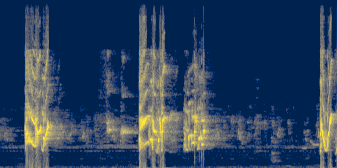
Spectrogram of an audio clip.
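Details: Fighter-type lovebird, biola PB creamino colour, chattering long ngekek used to train other lovebirds: loud, harsh, high-pitched rattling bursts about every second, with a steady thin whine behind.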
